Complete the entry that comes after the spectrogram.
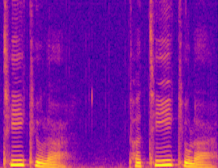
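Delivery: "particular" stressed on "TIC"; par-TIC-ular, weight on the second syllable. Shown as a demonstration. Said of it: "trọng âm rơi vào âm tiết thứ hai".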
